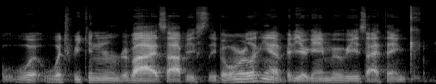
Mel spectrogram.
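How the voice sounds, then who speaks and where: A man's voice: low voice, fairly quick, sharp tone. A man on a podcast panel, casually chatting through his opinions on movies.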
